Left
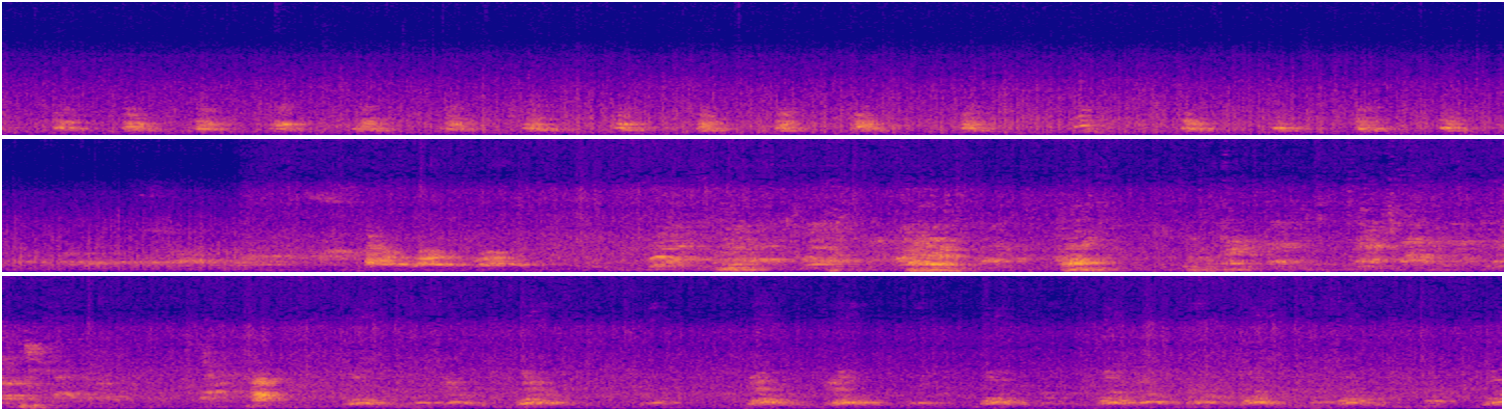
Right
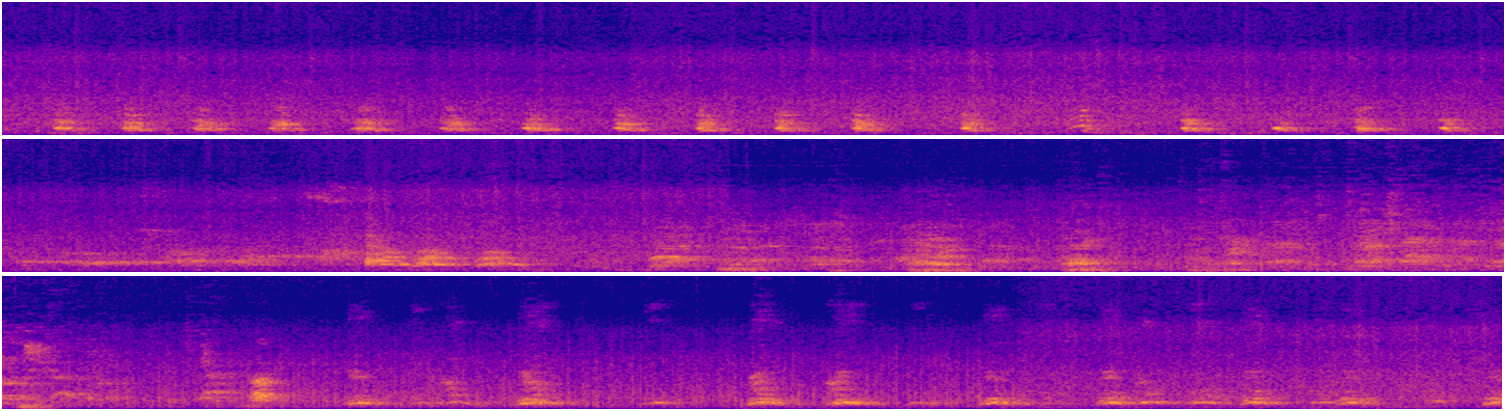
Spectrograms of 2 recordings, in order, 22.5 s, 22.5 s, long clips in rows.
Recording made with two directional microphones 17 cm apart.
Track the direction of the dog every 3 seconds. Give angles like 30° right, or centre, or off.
30° right, 30° right, 30° right, 10° left, 20° left, 20° right, 30° right, 30° right.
